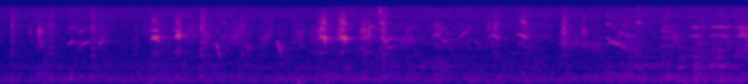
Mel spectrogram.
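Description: Faint, quick high chirps and tweets of small birds, scattered throughout, with a few short whistled notes near the end, over a low steady outdoor hum.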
